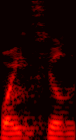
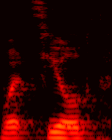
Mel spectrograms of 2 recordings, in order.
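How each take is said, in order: First: The first syllable rhymes with 'white'. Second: The first syllable rhymes with 'wit'. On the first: The speaker calls it wrong. "I know it looks like Whitefield" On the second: The speaker calls it right. "it's pronounced Whitfield"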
